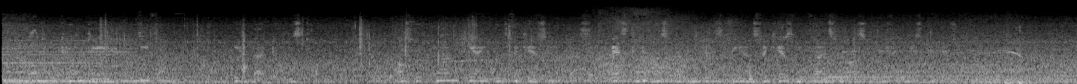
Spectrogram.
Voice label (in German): Radiosprecher; The Wire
